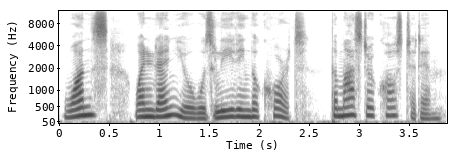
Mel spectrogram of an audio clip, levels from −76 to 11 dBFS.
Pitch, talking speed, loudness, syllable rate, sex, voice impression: 205 Hz, 185 wpm, -20 LUFS, 4.8 syllables/s, female, very feminine, slightly young, very adult-like, slightly thin, relaxed, weak, bright, hard, slightly muffled, fluent, raspy, very cute, slightly cool, very intellectual, refreshing, sincere, very calm, friendly, very reassuring, very unique, elegant, wild, sweet, slightly lively, strict, slightly intense, modest, light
